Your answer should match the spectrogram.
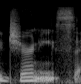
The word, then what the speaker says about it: Ger-Nis: So I've been mispronouncing the center as Gurney's. It's actually Jurnee's.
